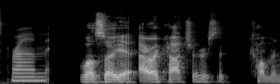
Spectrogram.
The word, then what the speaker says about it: arracacha: from well so yeah arracacha is the common name in Spanish they pronounce it with a very bit more Flair than I'm capable of with my Australian drawl but our Akash is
